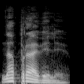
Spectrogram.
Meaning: plural past indicative perfective of напра́вить (naprávitʹ)
- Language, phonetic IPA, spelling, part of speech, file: Russian, [nɐˈpravʲɪlʲɪ], направили, verb, Ru-направили.ogg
